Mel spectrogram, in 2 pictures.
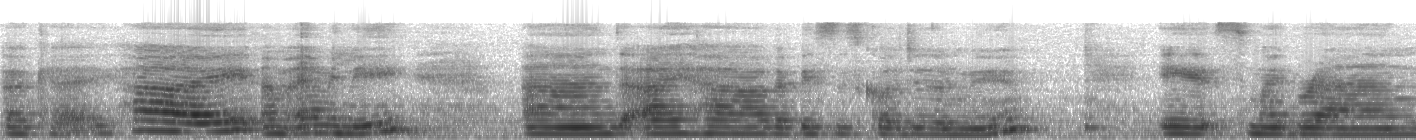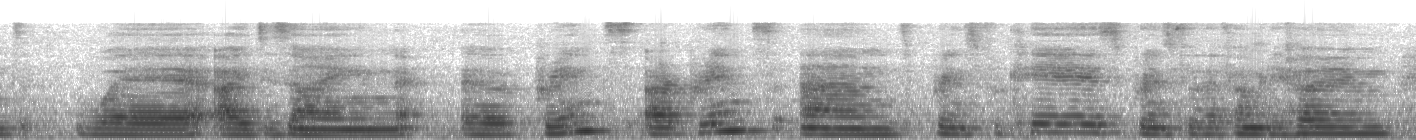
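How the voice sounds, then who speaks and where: A woman with a low, mellow voice answers interview questions in a relaxed, halting way, with lots of ums and restarts. She sounds set back from the microphone in an echoey room with faint background noise. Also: distant mic. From England and Venezuela. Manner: hesitant, with many fillers and restarts. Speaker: guest, graphic designer.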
